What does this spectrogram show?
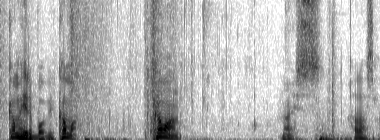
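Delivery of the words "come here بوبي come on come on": loud call, rising on come; calling a dog. Real, not acted. Gamer calling his dog Bobby, loud call. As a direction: call the dog over to you.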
